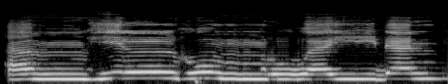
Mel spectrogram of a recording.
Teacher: Fathatain, ada suara an. Kita belum waqaf, alif belum berfungsi. Kita masih bunyikan izhar, suara an di tanwin.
